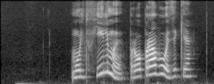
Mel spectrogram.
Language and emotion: Russian, positive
